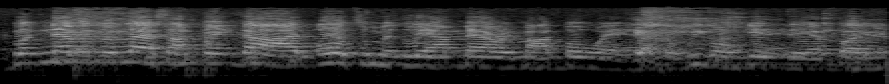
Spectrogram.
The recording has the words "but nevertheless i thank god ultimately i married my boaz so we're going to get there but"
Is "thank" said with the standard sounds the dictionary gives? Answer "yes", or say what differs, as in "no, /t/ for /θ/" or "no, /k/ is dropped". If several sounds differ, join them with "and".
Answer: no, /f/ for /θ/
